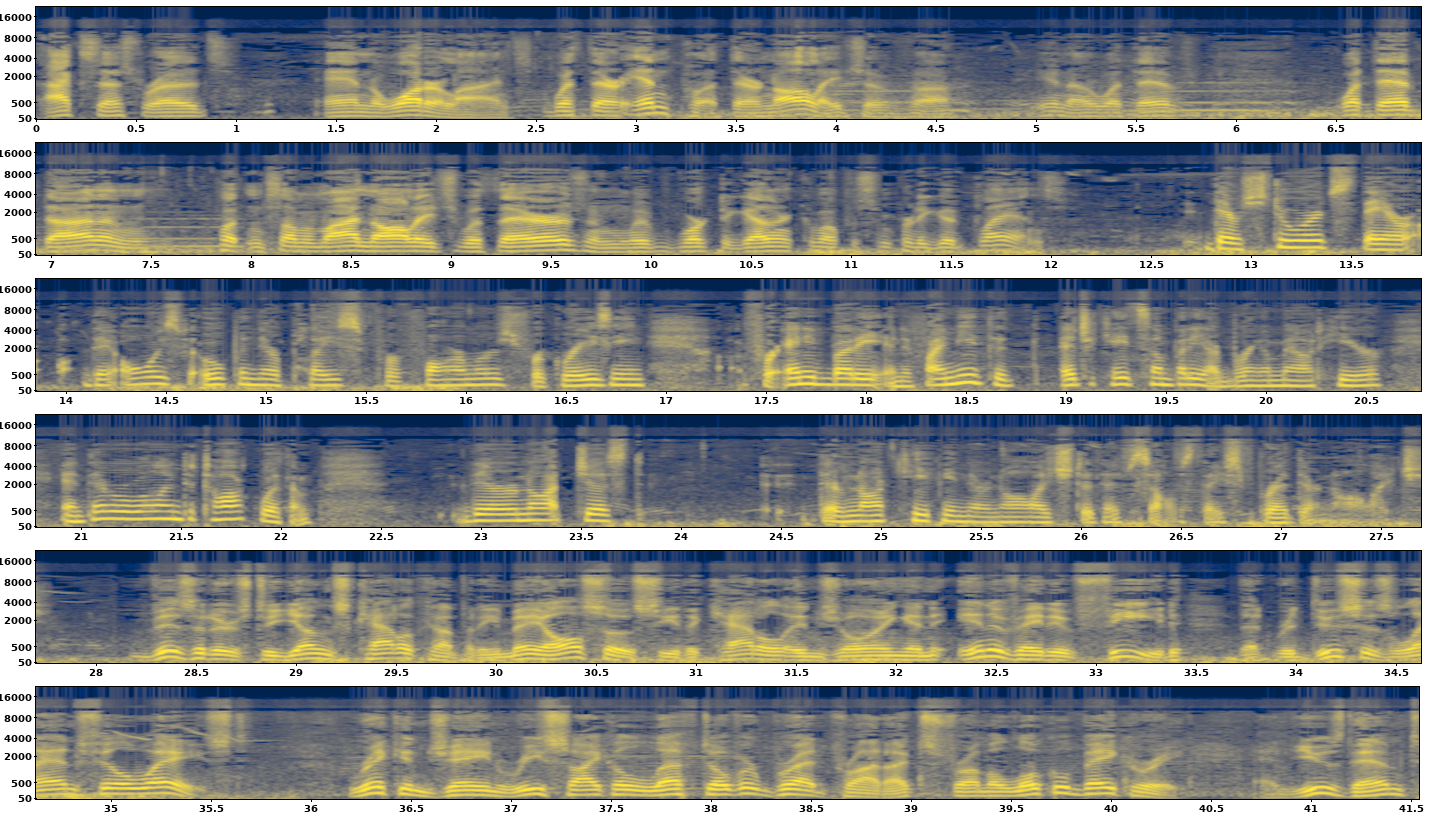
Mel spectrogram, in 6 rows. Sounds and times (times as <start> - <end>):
Speech: 0.0 - 5.8, 6.5 - 22.2, 22.8 - 41.5.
